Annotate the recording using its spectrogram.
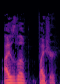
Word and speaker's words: Isla Fisher: Isla Fisher.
